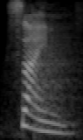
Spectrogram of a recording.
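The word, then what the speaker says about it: sign: Rule, जब एन से पहले जी आता है तब हमेशा जी साइलेंट होता है।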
